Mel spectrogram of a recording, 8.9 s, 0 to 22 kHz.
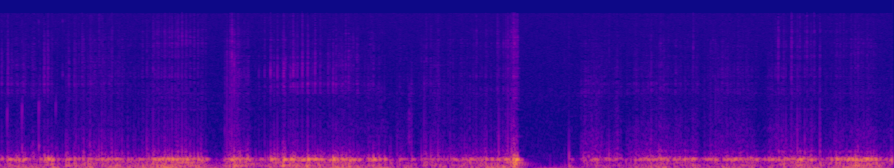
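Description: Fingertips of both hands scratch the hollow metal wire-mesh dome grille of a Blue Yeti USB microphone, producing a dense, low, rumbling scratch with a steady hum-like tone around 215 Hz. The scratching runs almost continuously and drops out briefly just past the five-second mark before picking up again.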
